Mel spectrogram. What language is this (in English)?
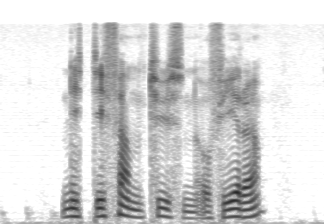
Norwegian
